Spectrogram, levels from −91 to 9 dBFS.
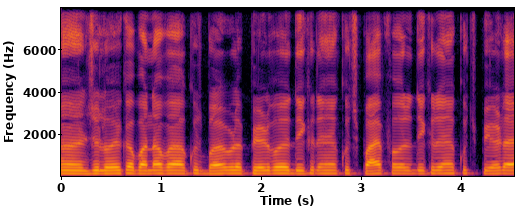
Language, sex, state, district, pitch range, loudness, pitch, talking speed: Hindi, male, Delhi, New Delhi, 145-150 Hz, -15 LUFS, 145 Hz, 290 wpm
